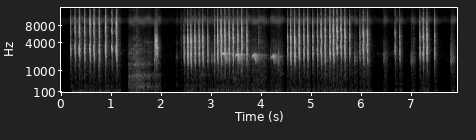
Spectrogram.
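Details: Territorial fighting chatter of Eurasian tree sparrows, used to goad birds into song. Fast runs of sharp chirps come in dense bursts, with a brief buzzy rasp early on and scattered single chirps near the end.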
